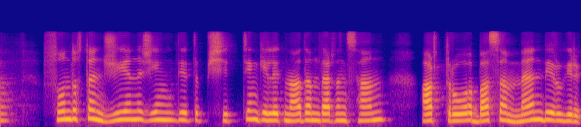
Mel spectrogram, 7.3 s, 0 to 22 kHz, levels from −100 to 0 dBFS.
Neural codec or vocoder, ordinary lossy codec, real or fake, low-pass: codec, 16 kHz, about 1 kbps, DyCAST, with the encoder's durations; none; fake; none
